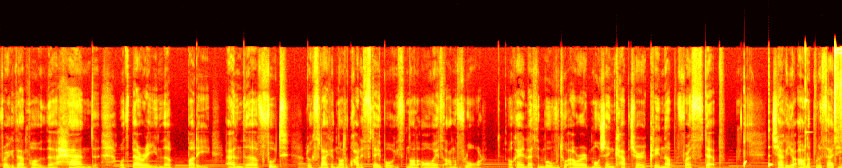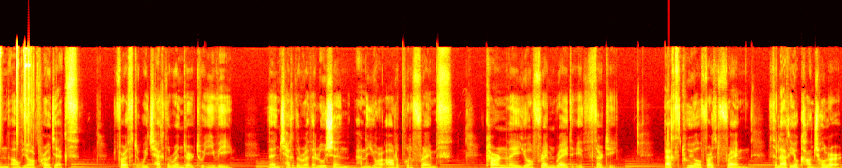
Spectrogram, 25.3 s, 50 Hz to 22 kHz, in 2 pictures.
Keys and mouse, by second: 5.6 space, 9.7 space, 12.3 space.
